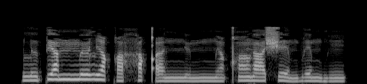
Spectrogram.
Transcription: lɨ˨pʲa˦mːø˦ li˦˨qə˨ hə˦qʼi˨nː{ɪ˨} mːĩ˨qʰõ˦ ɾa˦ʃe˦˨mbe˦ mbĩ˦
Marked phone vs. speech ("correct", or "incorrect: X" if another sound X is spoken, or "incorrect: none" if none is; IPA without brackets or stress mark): incorrect: y˨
